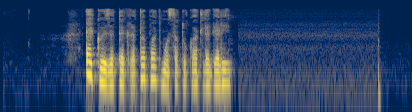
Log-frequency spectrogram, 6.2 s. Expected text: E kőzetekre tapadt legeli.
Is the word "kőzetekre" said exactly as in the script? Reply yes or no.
yes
